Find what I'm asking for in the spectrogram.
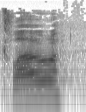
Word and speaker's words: Klobuchar: So Amy, last name previously unable for us to pronounce, he says it's pronounced Klobuchar. – Klobuchar? – Yes. You would say it much faster, I think, in normal English speak, but the way he typed it, it is Klo-Bu-Char. – Well, that's the pronunciation.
